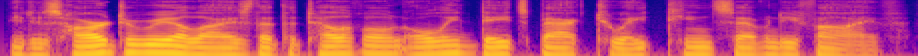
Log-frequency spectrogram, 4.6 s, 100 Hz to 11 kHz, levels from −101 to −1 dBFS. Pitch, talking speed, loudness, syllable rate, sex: 110 Hz, 195 wpm, -18 LUFS, 5.6 syllables/s, male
